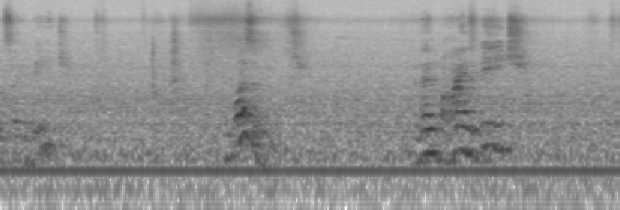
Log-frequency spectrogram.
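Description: A man speaks to a group, pausing between phrases.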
